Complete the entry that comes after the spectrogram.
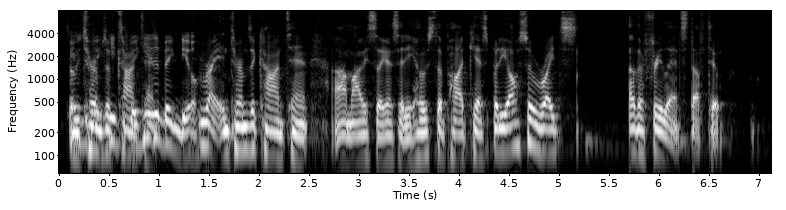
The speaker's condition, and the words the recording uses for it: None; typical speech.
